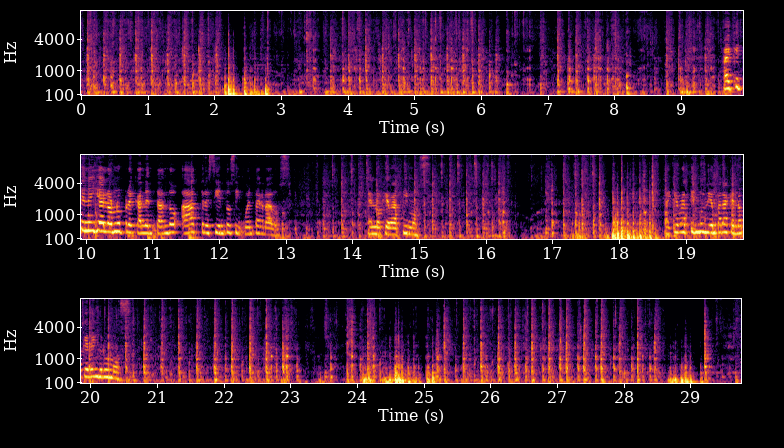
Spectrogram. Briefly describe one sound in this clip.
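A whisk beats batter in a metal bowl with rapid clinking and sloshing.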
